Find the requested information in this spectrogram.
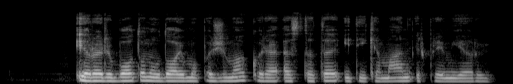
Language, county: Lithuanian, Vilnius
